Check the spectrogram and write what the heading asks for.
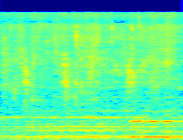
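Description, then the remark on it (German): Water pours in a steady, unbroken stream into a garden pool in Kronberg, a dense hiss and gurgle like a tap or hose filling it, fairly loud with a faint hum beneath. “Man muss sich vorstellen, in Kronberg leben die reichsten Bestverdiener und füllen in ihre Gärten ihre Pools mit mehreren tausend Kubikmeter Wasser.”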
